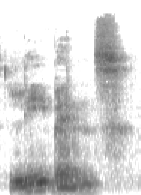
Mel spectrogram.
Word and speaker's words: Lebens: Des Lebens. Yeah, right. – And what I love about it is the schwa, the last syllable of that, the Lebens, is very, very close to the des, right? – Des Lebens, yeah.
